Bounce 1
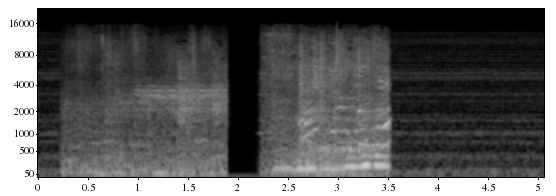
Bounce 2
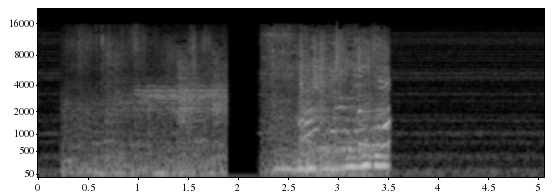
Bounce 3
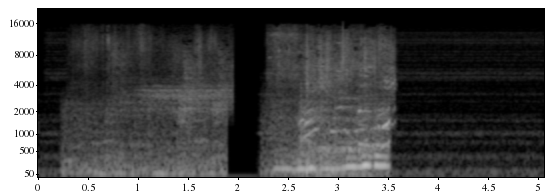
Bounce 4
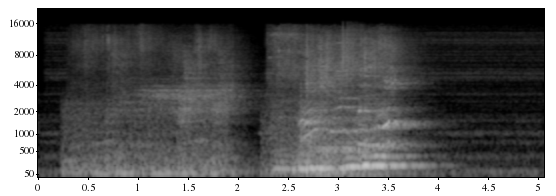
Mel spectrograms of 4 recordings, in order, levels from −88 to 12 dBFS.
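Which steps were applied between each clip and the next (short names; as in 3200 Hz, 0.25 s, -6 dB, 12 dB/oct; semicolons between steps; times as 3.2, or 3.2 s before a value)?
high shelf 9800 Hz +9.5 dB; gain -4 dB
bands offset in time lows, highs 60 ms, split 2800 Hz; gain -2.5 dB
reverb RT60 0.90 s, pre-delay 34 ms, DRR 5 dB; gain +2.5 dB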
